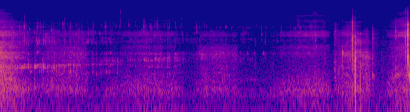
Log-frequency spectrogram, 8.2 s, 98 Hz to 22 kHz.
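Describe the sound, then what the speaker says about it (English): Water is poured from a pouch into lemonade-like MRE drink powder dated 2013, a soft, steady trickle with some fizzing splash that runs for several seconds and ends with a few louder handling knocks. "Go ahead and add a little bit of water."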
